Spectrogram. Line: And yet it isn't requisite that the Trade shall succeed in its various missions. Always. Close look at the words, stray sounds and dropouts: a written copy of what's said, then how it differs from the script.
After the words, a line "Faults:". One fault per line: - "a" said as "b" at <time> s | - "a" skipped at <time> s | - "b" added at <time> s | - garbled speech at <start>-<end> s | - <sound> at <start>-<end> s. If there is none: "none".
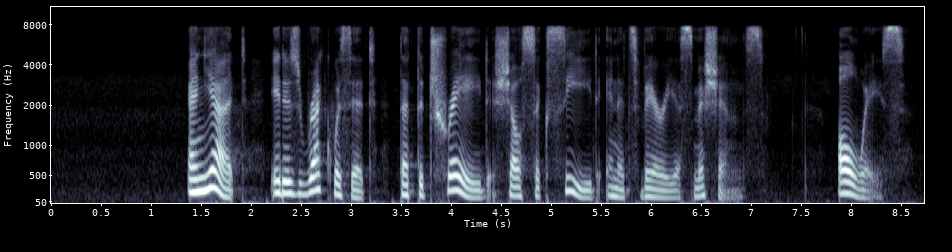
And yet it is requisite that the Trade shall succeed in its various missions. Always.
Faults:
- "isn't" said as "is" at 2.3 s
